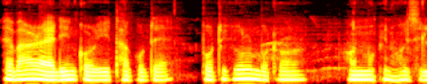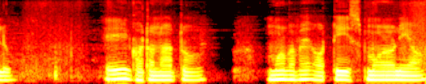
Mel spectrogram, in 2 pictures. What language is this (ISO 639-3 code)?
asm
